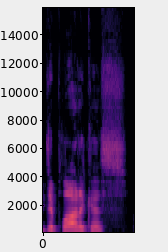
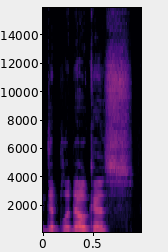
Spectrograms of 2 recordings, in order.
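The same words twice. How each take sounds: First: It is said the common American way. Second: It is said the common British way. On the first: "in the States, typically we say" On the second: "A lot of people in the U K say"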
